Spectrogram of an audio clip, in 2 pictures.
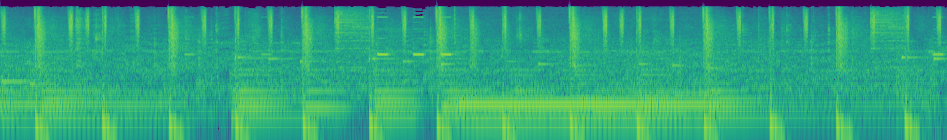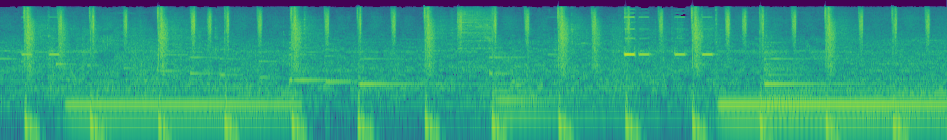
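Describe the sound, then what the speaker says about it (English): A barcode label printer runs a print job, giving evenly spaced sharp clicks with short mechanical whirring tones between them, steady and close throughout. "Here you can see your barcode labels are printing."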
